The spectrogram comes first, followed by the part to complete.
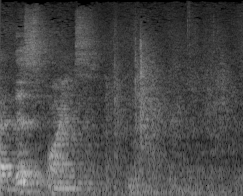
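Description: Brief indistinct speech in a reverberant classroom, a voice talking for about the first second, then again briefly.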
